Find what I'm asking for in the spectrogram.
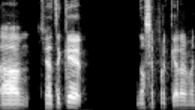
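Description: A man speaks at a moderate pace with fairly even intonation. The sound is dry and close, with no echo. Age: 20s. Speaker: podcast host. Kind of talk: casual interview.

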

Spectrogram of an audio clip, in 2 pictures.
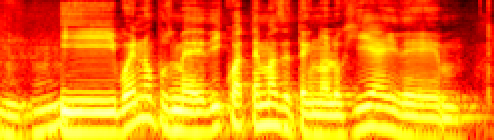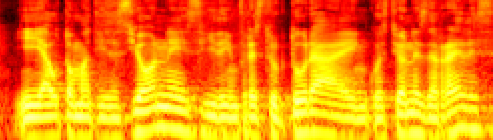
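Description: A man speaks at a moderate pace in a normal speaking voice, his medium pitch showing ordinary variation. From Querétaro, Mexico. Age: 40s. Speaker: political candidate. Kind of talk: interview.

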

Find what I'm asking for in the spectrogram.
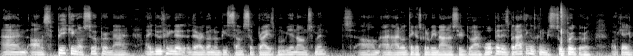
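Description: A man with a non-native accent speaks very fast in a fairly low, dark, mellow voice that is somewhat breathy. His pitch varies in an ordinary way, and the recording is very clean with a silent background. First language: not English. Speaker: solo podcaster, comic film fan. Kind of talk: casual solo monologue. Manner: hesitant, many fillers.

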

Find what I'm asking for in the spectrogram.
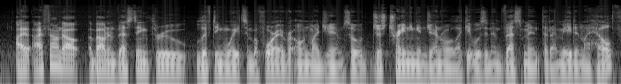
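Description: A man with a fairly low pitch speaks in a normal speaking voice at a fairly quick pace on a very clean recording with a silent background. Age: 20s. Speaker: gym owner and podcast host. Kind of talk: casual solo advice talk. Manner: casual, filler-heavy.

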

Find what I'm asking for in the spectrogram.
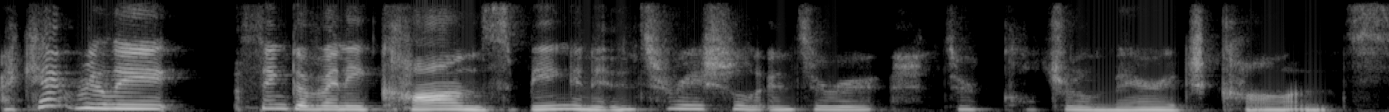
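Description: A woman with an American accent speaks at a fairly slow pace and fairly high pitch, somewhat breathy, with ordinary pitch variation. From US, Nigerian American family. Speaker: podcast host. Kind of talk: solo podcast monologue. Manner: expressive.

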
